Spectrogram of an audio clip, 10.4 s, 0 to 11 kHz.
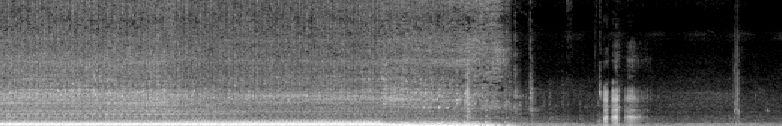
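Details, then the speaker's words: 1952 Chevy engine, weeks after freeing seized parts and the carburetor, started with a splash of fuel since the accelerator pump isn't working; run briefly with no coolant; smooth, even idle for about five seconds, then shut off and winds down. "we got through all that got it all taken care of and now a couple weeks later she's running and idling"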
